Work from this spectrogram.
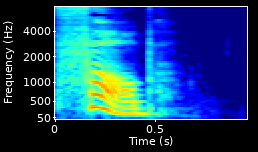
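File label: "fob", British English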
